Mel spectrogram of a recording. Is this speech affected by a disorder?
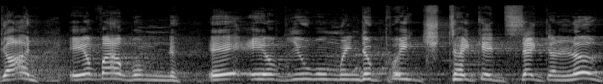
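Yes: cerebral palsy; cerebral palsy with severe physical limitations, walks with a limp, shaky body; speech impediment, talks funny, hard to understand, distinctive delivery rhythm listeners get used to, message clear.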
